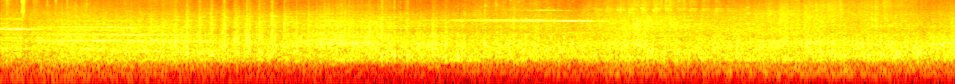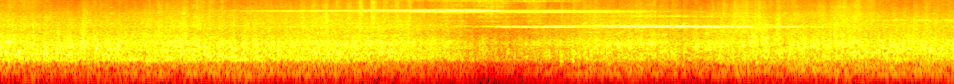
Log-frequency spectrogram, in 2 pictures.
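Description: Freight cars of a CSX train rolling past on a curve: a steady clatter of steel wheels on rail, with brief high-pitched wheel squeals now and then, the longest two of them overlapping about two-thirds of the way through.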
